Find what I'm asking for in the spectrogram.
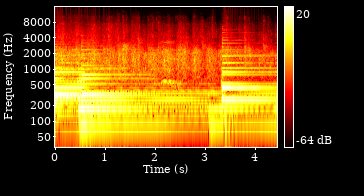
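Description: An audience at a church service claps and applauds God steadily throughout while sustained organ or keyboard chords ring underneath, the chords shifting at two points.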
